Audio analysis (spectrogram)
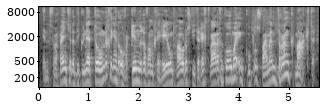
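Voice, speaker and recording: An actor playing an earnest scientist in a science fiction radio drama, arguing in a formal, deliberate way. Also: male voice, on the high side, animated, breathy edge. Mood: insistent, explaining. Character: earnest male scientist and father, insistent, methodical.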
